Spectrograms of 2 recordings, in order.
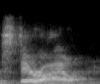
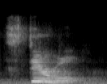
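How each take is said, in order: First: It is said with a British pronunciation. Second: It is said with an American pronunciation.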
